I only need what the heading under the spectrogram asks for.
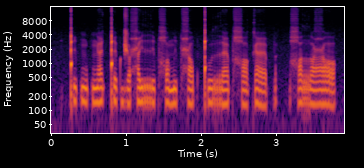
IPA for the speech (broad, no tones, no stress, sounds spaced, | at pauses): ǃ i p ŋ o p ŋ æ ǃ e p d͡ʒ o ħ i r i p χ o m i p ħ ɒ p ǃ u r æ p χ ɒ k æ p | χ ɒ r ɒ ʕ ɒ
